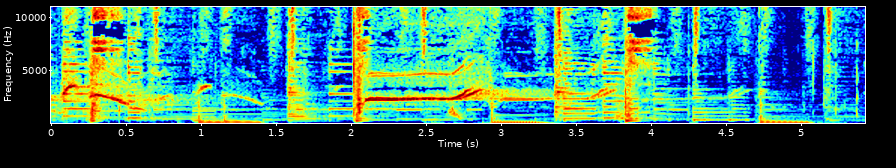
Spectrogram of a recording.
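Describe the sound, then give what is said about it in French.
Silbo Gomero whistled language on the island of La Gomera: high, gliding whistled tones rise and fall in short phrases, punctuated by deep, booming low thumps that recur every second or two. No one speaks. “Sur l'île de la Gomera, on entend El Silbo en écho.”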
